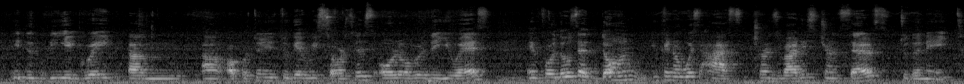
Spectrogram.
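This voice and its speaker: A woman with a strong Argentine accent, a very deep, low pitch and ordinary pitch variation at a moderate pace, amid noticeable background noise and audible room echo. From Argentina. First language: Spanish. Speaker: community health program coordinator. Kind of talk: conference presentation.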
